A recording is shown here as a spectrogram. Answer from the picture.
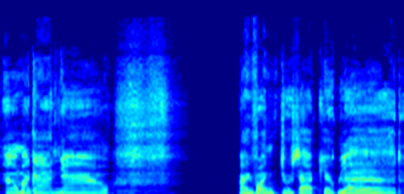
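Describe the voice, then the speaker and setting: In a put-on character voice, the speaker uses a high pitch and a playful tone at a fairly slow pace. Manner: playful, comic.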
